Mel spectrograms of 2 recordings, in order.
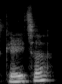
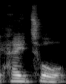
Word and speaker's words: Hator: As you can see, we have a pink one that says Gator. Oh, sorry. Heytool. Sorry. I'm not used to pronouncing this.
